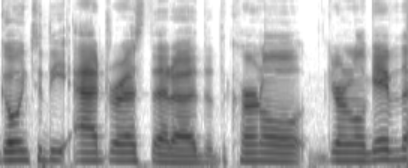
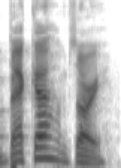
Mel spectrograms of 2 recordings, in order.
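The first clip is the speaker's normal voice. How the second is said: ordinary talk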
